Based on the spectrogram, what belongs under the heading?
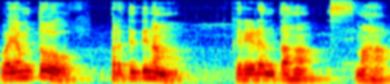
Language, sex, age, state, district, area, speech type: Sanskrit, male, 30-45, Telangana, Narayanpet, urban, spontaneous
